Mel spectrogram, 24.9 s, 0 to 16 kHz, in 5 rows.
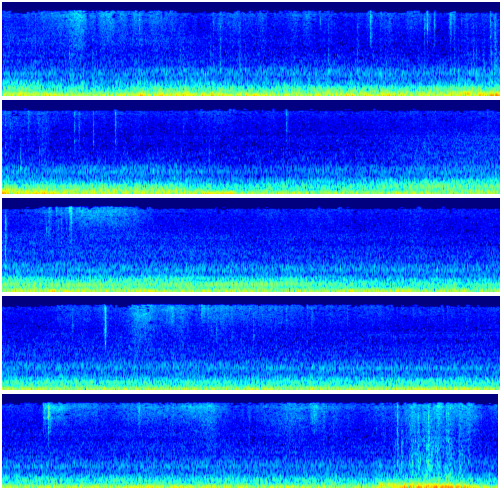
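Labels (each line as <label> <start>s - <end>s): The sound of a car driving on the road. 0.0s - 24.9s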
